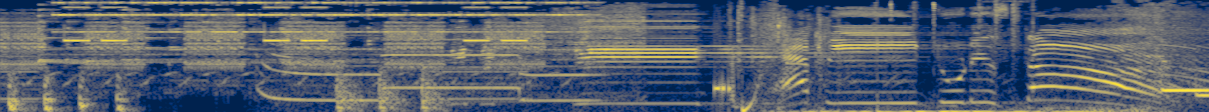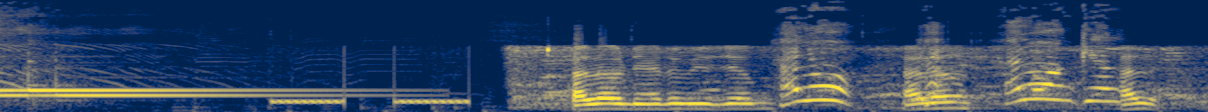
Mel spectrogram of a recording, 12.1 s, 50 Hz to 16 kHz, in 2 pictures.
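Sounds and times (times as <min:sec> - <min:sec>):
electronic jingle with beeps: 0:00.2 - 0:04.8, 0:05.4 - 0:08.4.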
